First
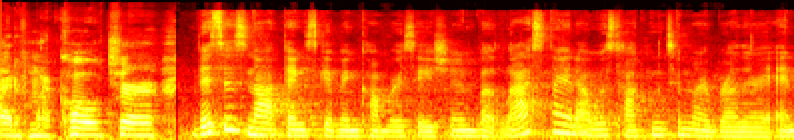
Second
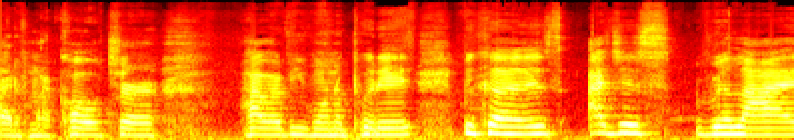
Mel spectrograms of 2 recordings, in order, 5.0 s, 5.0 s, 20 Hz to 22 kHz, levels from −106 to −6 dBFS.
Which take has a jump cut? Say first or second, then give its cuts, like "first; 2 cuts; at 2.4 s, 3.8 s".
first; 1 cut; at 1.1 s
